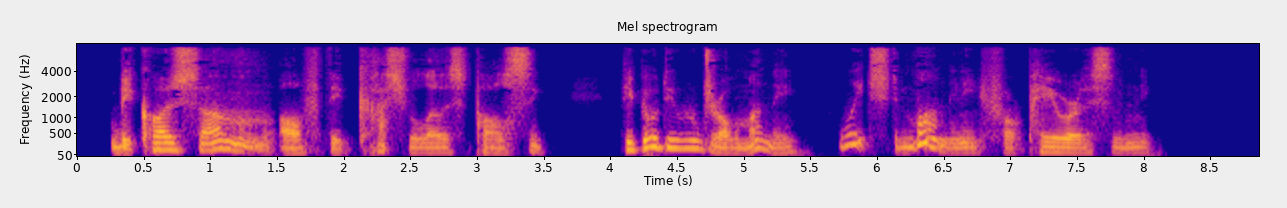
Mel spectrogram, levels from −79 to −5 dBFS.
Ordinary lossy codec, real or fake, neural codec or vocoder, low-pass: MP3, 32 kbps; fake; codec, 16 kHz in and 24 kHz out, 0.4 kbps, LongCat-Audio-Codec, fine tuned four codebook decoder; 7.2 kHz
